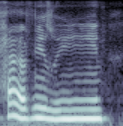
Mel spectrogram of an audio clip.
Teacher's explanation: زوئی پر ہوتا ہے، منہ بھر کے پڑھا جاتا ہے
